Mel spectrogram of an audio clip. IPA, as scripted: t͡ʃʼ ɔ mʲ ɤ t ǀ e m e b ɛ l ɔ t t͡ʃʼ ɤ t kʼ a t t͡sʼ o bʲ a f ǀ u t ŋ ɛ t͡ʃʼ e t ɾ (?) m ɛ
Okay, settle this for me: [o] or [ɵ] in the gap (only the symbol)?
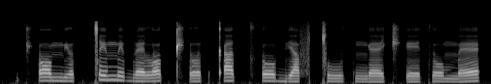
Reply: o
